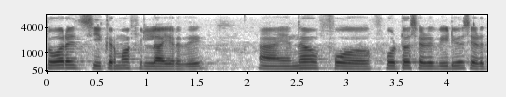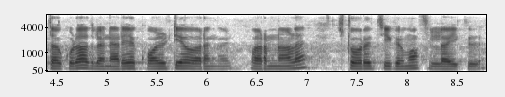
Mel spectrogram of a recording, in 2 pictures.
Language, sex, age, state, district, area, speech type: Tamil, male, 18-30, Tamil Nadu, Erode, rural, spontaneous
